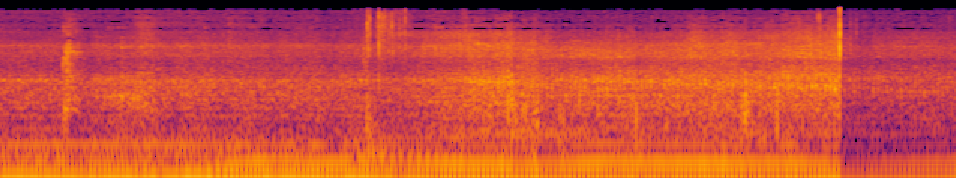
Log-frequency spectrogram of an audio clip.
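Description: A city bus's diesel engine running steadily while driving, with road noise. About five and a half seconds in there is a sharp click and the sound suddenly drops.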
